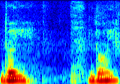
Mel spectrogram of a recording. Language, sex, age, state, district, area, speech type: Bengali, male, 45-60, West Bengal, Howrah, urban, spontaneous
